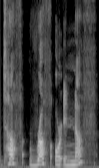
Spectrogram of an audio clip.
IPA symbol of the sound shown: ʌ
